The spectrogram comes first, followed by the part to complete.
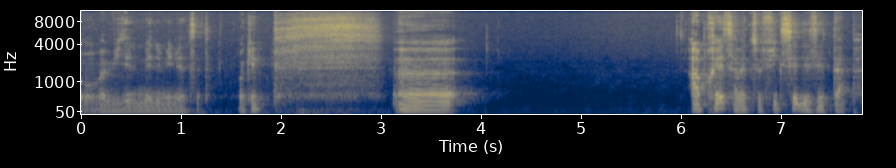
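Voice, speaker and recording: A man's voice: sits low, dark tone. A man coaching in a casual, slangy, blunt manner, talking straight to the listener. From France. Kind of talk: casual motivational talk.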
